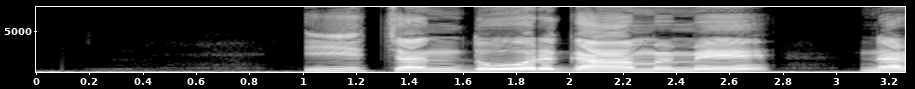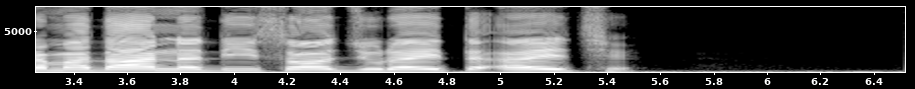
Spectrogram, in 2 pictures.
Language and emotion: Maithili, neutral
